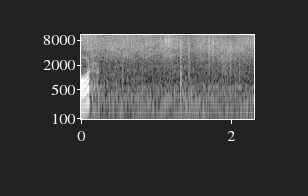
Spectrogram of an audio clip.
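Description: Diced onion frying in butter in a nonstick pan, a faint steady sizzle, with a few light ticks from a silicone spatula stirring it. The onion is softening and starting to turn translucent.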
